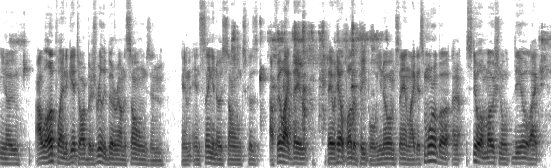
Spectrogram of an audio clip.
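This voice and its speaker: Speaking with a North Carolina accent, a man talks at a fairly quick pace in a fairly low pitch. His pitch varies in an ordinary way while his loudness swings widely. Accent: Southern US (North Carolina). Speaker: music student and interviewer. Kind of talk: interview. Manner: halting.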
